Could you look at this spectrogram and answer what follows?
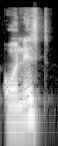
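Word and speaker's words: honest: लो सबसे पहले तो इसका साउंड चेक कर लो ऑनेस्ट जो कि हमें वाउल साउंड दे रहा है एच साइलेंट है इसमें जो बच्चों एच है स्टार्टिंग में लिखा जरूर मिल रहा है लेकिन एच को रीड नहीं करना है एच को छोड़ के पढ़ना है तो वाउल साउंड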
